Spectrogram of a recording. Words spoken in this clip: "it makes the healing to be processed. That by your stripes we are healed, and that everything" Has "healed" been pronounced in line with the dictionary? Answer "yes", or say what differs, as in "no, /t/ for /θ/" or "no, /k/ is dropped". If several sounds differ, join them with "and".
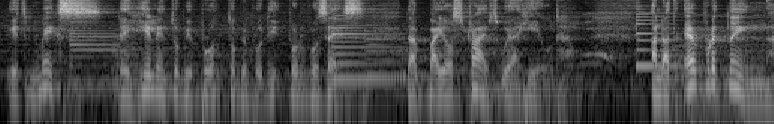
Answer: yes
